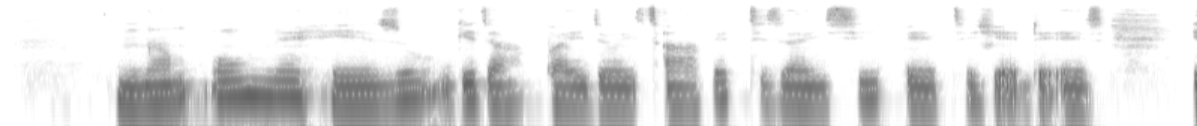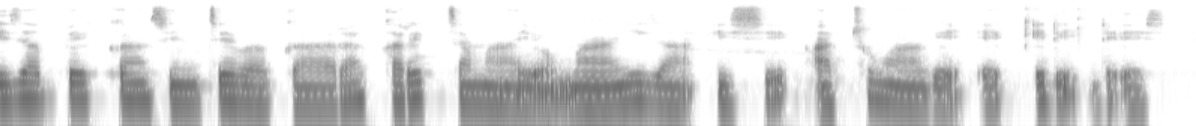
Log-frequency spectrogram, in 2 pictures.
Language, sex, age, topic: Gamo, male, 25-35, government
